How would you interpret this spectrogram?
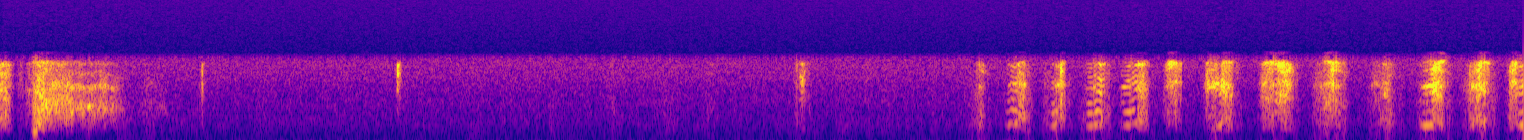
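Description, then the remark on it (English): A pet bird lets out a quick run of short, chuckling calls, repeated in a steady rhythm like laughter, after a few isolated soft clicks. Clear, with no talking. “Bird's laughing in the background.”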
